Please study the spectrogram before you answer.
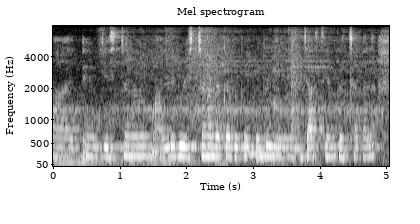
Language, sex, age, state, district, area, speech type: Kannada, female, 18-30, Karnataka, Hassan, rural, spontaneous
